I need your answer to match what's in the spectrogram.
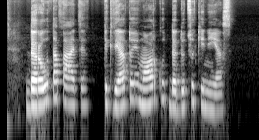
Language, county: Lithuanian, Klaipėda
